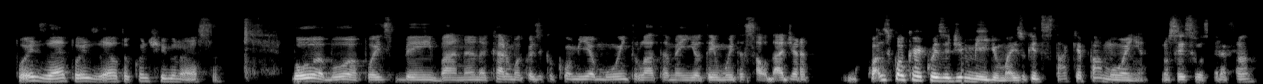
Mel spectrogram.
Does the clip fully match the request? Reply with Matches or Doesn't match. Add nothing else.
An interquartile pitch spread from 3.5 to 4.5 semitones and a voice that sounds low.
Matches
